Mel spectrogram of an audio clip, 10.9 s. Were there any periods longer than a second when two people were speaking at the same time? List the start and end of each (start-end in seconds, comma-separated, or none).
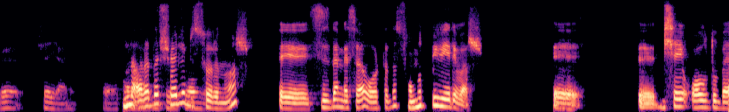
1.9-3.2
